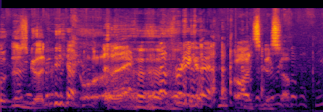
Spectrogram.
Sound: gags

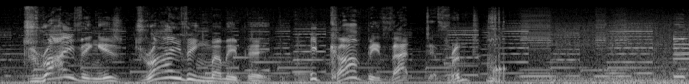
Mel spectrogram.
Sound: snorts; driver yells in italian; horns honking

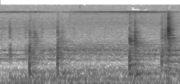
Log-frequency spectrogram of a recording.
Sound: footsteps; more footsteps

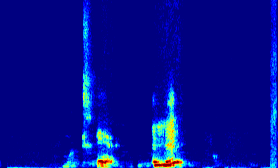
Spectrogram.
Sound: voiceover

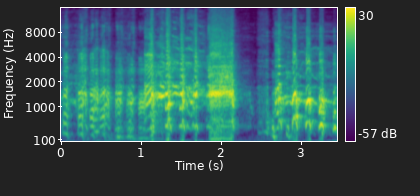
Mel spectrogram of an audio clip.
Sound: unhinged Laughter

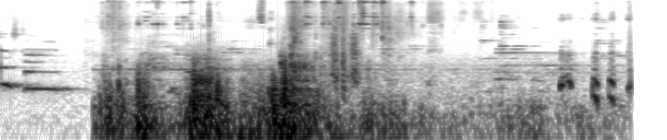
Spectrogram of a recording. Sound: singing; laughs

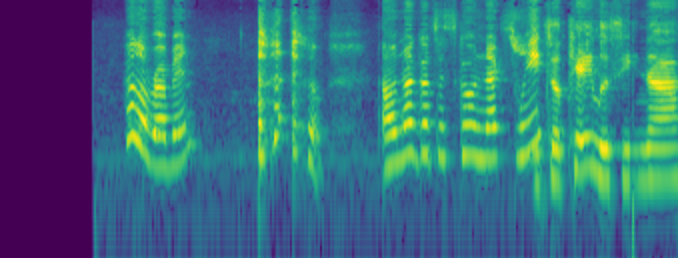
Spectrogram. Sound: coughing Sounds

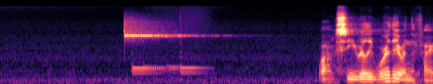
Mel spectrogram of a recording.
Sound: happy software noise

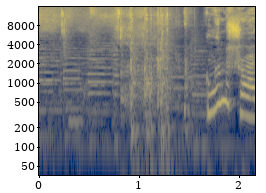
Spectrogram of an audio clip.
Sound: kettle clatters

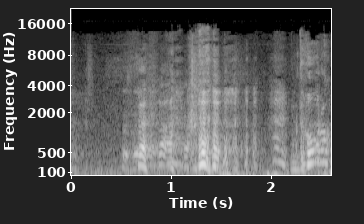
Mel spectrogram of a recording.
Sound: laughing

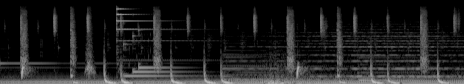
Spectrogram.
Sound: text chimes

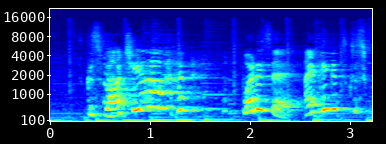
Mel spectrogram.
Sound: laughing

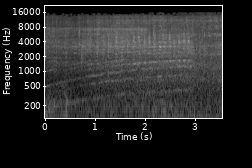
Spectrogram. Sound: motor running

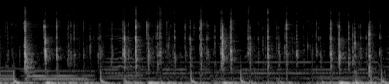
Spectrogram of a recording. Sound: keyboard clicking

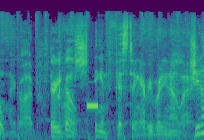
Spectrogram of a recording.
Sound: beep

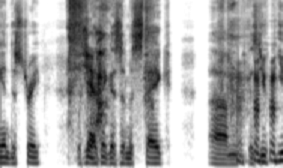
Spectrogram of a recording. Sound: laughter

